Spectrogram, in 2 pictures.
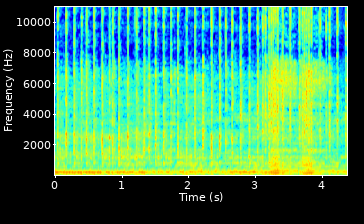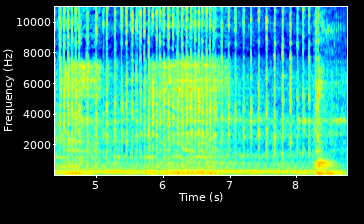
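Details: Echo SRM 225 string trimmer with a broken choke, brought in because it would not start. A buzzy two-stroke revs, then sags and wavers in pitch, failing to hold speed before dying away; it starts but bogs down.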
